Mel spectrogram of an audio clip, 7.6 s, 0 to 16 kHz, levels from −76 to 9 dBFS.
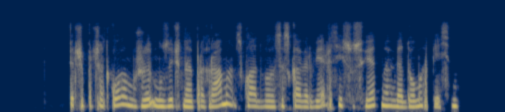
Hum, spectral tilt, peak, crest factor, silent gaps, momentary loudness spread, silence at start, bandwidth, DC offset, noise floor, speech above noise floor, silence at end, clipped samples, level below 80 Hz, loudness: none; -7.5 dB/octave; 0 dBFS; 14 dB; none; 5 LU; 1.05 s; 7.4 kHz; under 0.1%; -87 dBFS; 74 dB; 0.7 s; under 0.1%; -52 dBFS; -14 LUFS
